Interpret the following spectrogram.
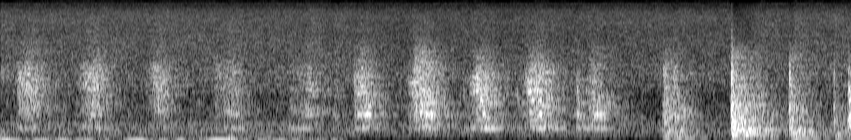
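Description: Tap water running into a sink while algae is scraped off the mesh screen of an aquarium algae scrubber with a sharp edge, in quick, uneven strokes about three or four a second.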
